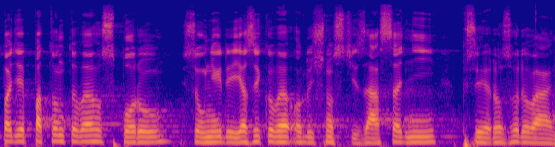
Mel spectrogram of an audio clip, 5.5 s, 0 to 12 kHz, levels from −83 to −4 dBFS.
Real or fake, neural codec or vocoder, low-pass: real; none; 10.8 kHz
